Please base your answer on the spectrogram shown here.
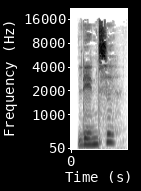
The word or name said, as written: lænse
